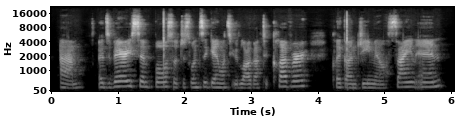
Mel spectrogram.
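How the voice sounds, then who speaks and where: Speaking at a moderate pace, a woman uses a medium pitch and a bright, sharp tone. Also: ordinary pitch variation. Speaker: teacher. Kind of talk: tutorial.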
